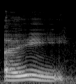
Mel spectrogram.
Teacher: up towards the e okay and that's to show you that the e vowel is coming from the center of the vowel space and it's actually got some movement in it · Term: on glide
